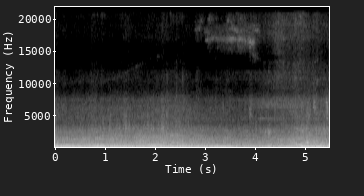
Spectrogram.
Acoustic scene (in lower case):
bus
